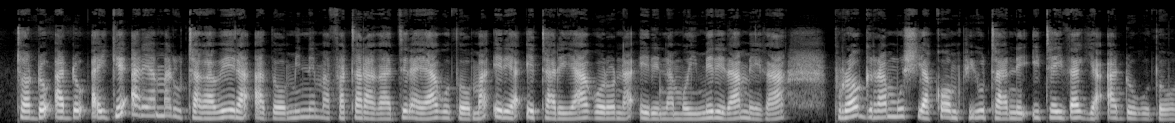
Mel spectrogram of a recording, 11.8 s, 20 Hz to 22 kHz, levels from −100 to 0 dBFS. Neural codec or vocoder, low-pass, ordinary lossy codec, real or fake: none; 19.8 kHz; MP3, 64 kbps; real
